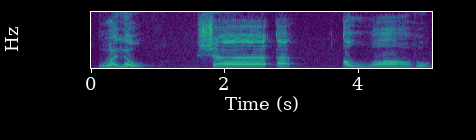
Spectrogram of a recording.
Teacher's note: اور شاء میں آخر میں حمزہ پر زبر ہے، اسے اس میں اللہ کی حرف لام کے ساتھ ملائیں گے. درمیان میں سے الف یعنی حمزہ کو حذف کیا جائے گا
